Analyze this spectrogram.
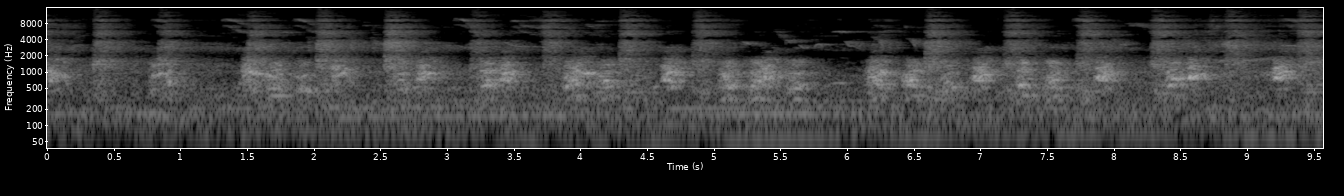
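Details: Chachalacas in the countryside calling in a dense, overlapping chorus of harsh, scratchy notes, several birds at once producing a busy grating jumble with steady background noise.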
